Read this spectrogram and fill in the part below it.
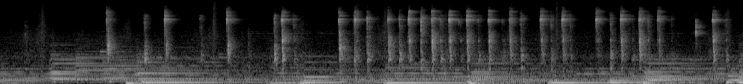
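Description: Computer keyboard keys pressed rapidly while playing Streets of Rage 4, a steady run of close clicky taps under loud game music.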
